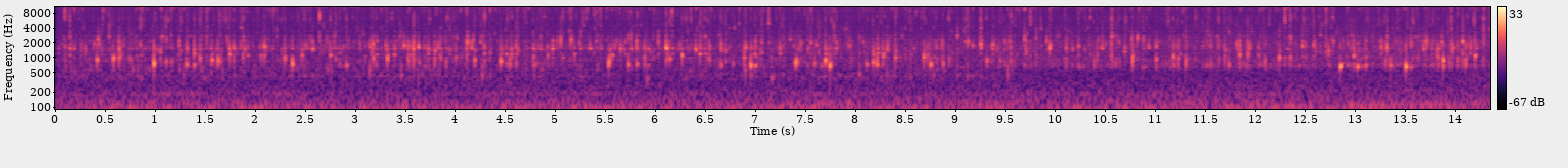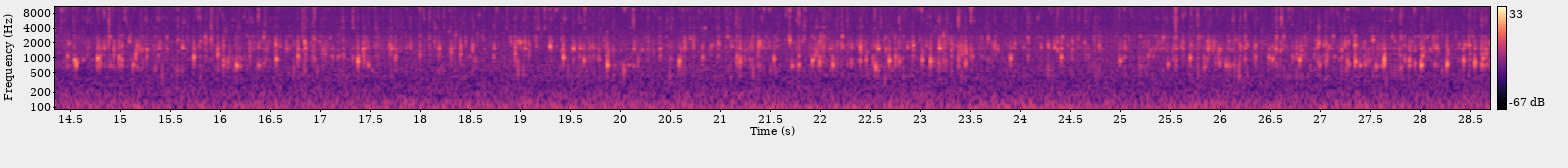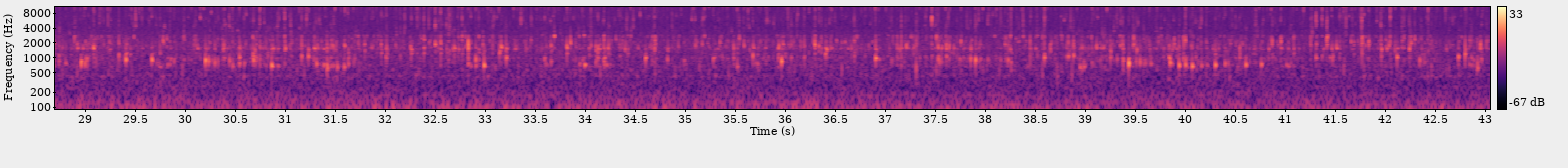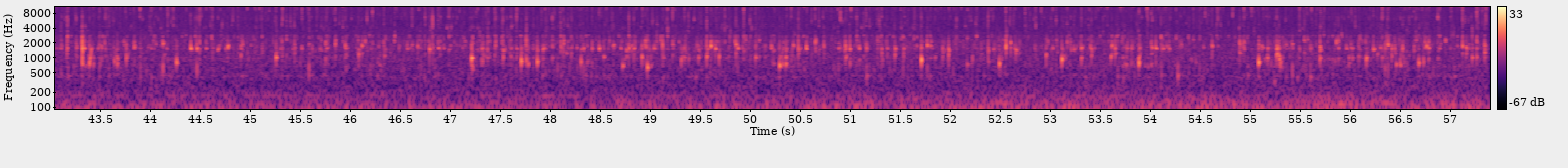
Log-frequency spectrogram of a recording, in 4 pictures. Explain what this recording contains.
Nolde Forest - Small Stream
Small spring flowing out of the ground through rocks along the Watershed Trail in Nolde Forest, Mohnton, PA.
Recorded with a Tascam PR-10.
